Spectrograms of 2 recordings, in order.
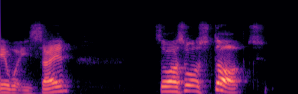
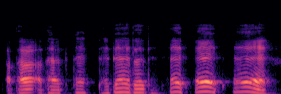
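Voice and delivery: light stuttering cartoon boy, stuck on the same syllable; Jimmy from South Park. Telling friends about his outfit, a lightly voiced stuttering cartoon boy. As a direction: stammer over the word like a cartoon kid. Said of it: "I went Jimmy from South Park then".

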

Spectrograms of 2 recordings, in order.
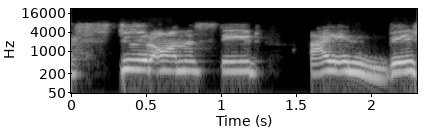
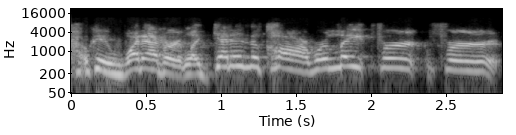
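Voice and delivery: higher, brushed-off mom voice; dismissive hurry; 6 semitones higher than usual. Retold or imitated. Mom brushing off her son's idea before school, impatient. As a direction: wave it off and hustle him out.

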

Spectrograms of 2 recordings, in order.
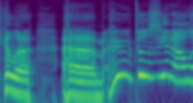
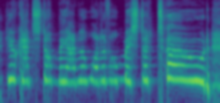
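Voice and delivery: higher-pitched boastful toad voice; Mister Toad; 9 semitones higher than usual. Retold or imitated. The driving toad boasting to the reviewer's viewers, higher boastful voice. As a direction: lift the pitch and crow like a vain toad driver. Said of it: "Mister Toad is like".

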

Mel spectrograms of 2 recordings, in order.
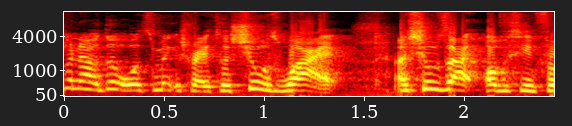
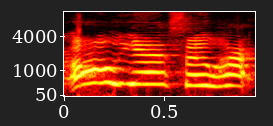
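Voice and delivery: higher-pitched chatty imitation; mock small talk; 9 semitones higher than usual. Imitating British people filling the silence, mock-chatty. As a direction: put on a polite, high small-talk voice.

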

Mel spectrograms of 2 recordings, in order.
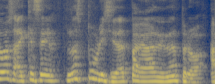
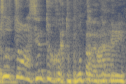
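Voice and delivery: mock outrage; 2 semitones higher than usual. Friend denies being told of an accent, mock outrage. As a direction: fire back in pretend fury.

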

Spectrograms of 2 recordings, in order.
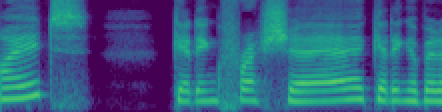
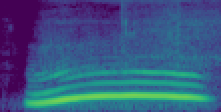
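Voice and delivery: ghost woo; 6 semitones higher, 4 dB louder than usual. Shown as a demonstration. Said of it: "Oh, so my".

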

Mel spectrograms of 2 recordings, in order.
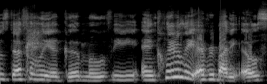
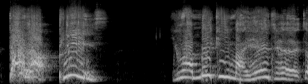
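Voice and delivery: imitated exasperated boyfriend; 7 semitones higher than usual. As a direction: play the fed-up African boyfriend mid-argument. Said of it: "He's like".

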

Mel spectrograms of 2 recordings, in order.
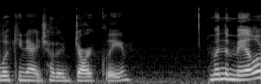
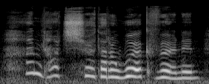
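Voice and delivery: aunt voice; 9 semitones higher, slower than usual. A narrator's reading.

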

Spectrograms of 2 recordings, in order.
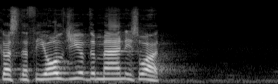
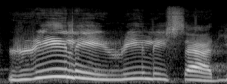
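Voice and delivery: drawn out slowly; much slower than usual. Real, not acted. Preacher drags out the sadness.

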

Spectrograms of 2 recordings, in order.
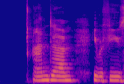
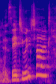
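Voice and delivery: usual speaking voice

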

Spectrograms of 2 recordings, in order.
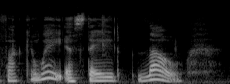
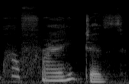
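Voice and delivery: whisper; 8 dB quieter than usual. Retold or imitated. Whispered quote.

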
